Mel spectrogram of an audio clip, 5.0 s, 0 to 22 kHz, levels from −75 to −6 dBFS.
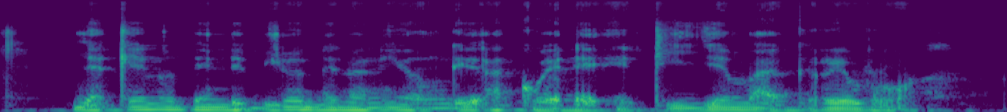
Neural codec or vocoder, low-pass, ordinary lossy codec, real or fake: codec, 44.1 kHz, 2.6 kbps, SNAC; none; none; fake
